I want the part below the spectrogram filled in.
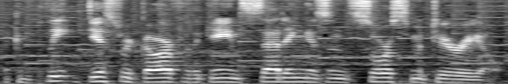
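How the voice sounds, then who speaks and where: A man's voice: mid-range voice, moderate pace, soft background music. A man giving casual, opinionated film commentary in a blunt, sardonic way. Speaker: video essayist reviewing films.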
